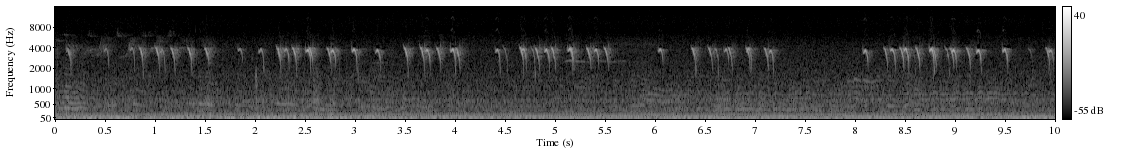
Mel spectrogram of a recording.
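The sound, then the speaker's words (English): A wild bird calls in a rapid series of sharp, high chirps, grouped in quick bursts with a short pause midway, over a steady low hum and no talking. “Perhaps the wild bird is also calling.”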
